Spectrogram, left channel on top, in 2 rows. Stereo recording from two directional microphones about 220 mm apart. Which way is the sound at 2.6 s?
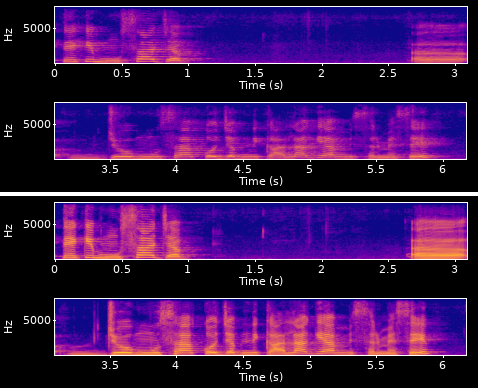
40° right (ahead or behind).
